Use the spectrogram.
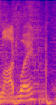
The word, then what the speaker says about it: Ladue: Whenever I drive through Ladue, my old GPS on my old phone used to pronounce it as Lodway, which actually might... Let me think about this. Actually, that might be the actual pronunciation, like the French pronunciation.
